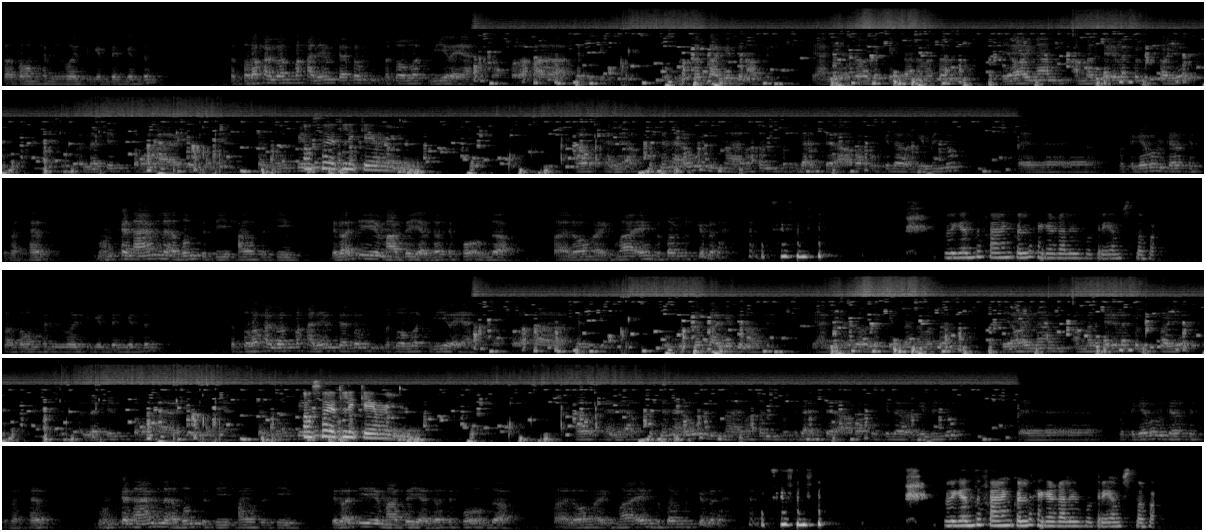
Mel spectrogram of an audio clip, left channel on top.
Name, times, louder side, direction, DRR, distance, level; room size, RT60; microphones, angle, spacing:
voice 1, 0.0-1.5 2.3-6.1 6.6-7.7 8.1-9.6 10.0-15.2 15.7-16.2 17.7-21.6 22.2-23.0 23.3-24.5 25.0-27.0 27.3-29.1 29.6-31.6, equal, 40° left, 4.5 m, -42 dB
sound 1, 4.7-22.2, right 3 dB, 15° right, 1.4 m, -36 dB
voice 2, 15.0-16.1 31.8-32.3 33.1-35.6, right 7 dB, 60° right, 0.4 m, -28 dB
9.0 x 8.5 x 6.8 m
head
